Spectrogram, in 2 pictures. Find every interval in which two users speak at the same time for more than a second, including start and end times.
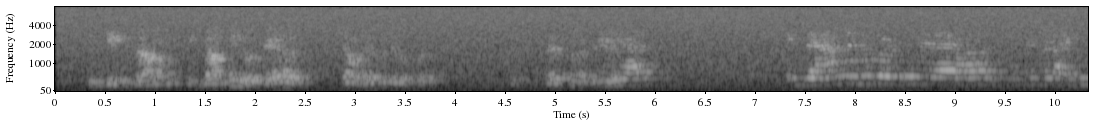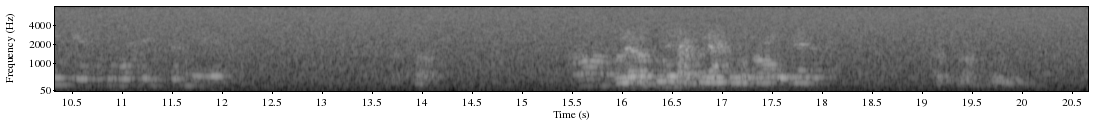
15.9-17.8

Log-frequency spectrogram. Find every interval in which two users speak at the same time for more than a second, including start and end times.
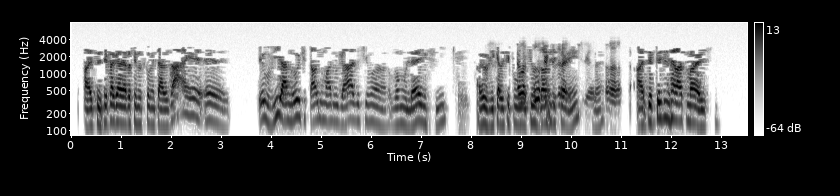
8.9-10.5

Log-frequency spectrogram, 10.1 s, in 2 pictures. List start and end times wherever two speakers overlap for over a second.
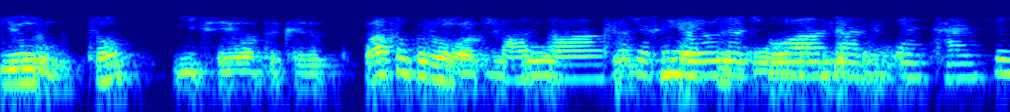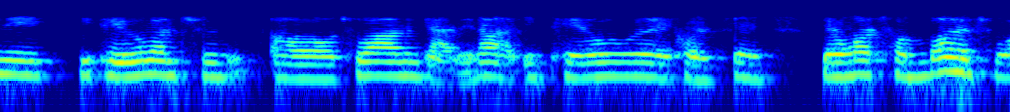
2.5-4.5

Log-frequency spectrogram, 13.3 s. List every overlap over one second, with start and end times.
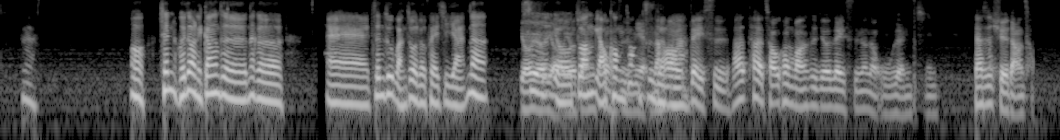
6.6-8.6

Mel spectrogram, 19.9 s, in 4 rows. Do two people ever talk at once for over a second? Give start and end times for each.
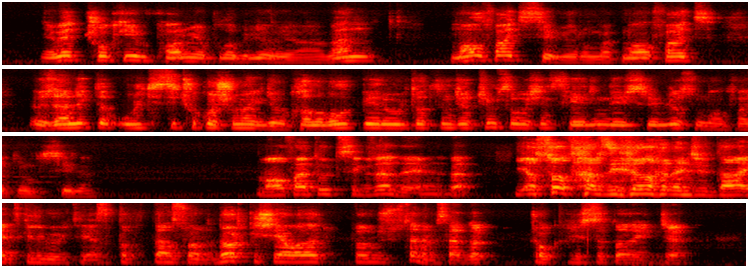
none

